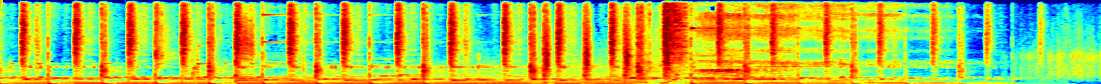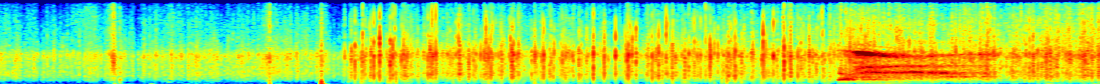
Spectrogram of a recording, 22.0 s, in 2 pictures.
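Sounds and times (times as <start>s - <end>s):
rain pattering on tent fabric: 10.2s - 22.0s.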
